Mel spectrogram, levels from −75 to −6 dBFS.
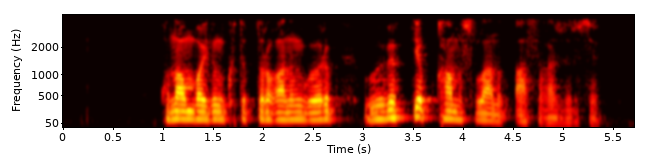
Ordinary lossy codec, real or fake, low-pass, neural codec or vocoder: none; real; 3.6 kHz; none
